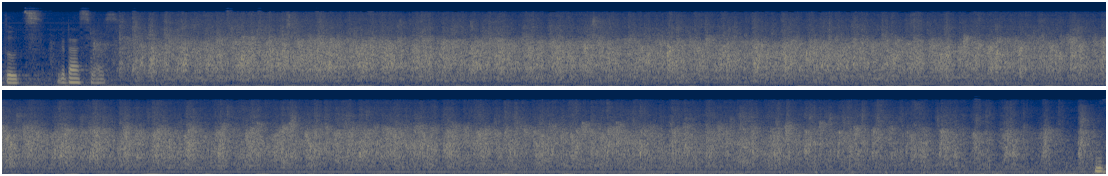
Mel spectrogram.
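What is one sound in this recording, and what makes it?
An audience applauds steadily in a large room.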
